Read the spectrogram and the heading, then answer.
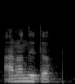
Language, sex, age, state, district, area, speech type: Odia, male, 18-30, Odisha, Kalahandi, rural, read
